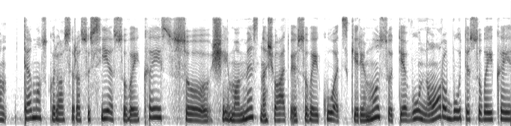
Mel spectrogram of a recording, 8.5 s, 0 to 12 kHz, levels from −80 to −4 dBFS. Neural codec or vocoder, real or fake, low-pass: none; real; 7.2 kHz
